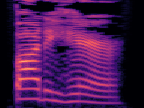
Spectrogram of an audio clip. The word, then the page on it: body hair: British English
